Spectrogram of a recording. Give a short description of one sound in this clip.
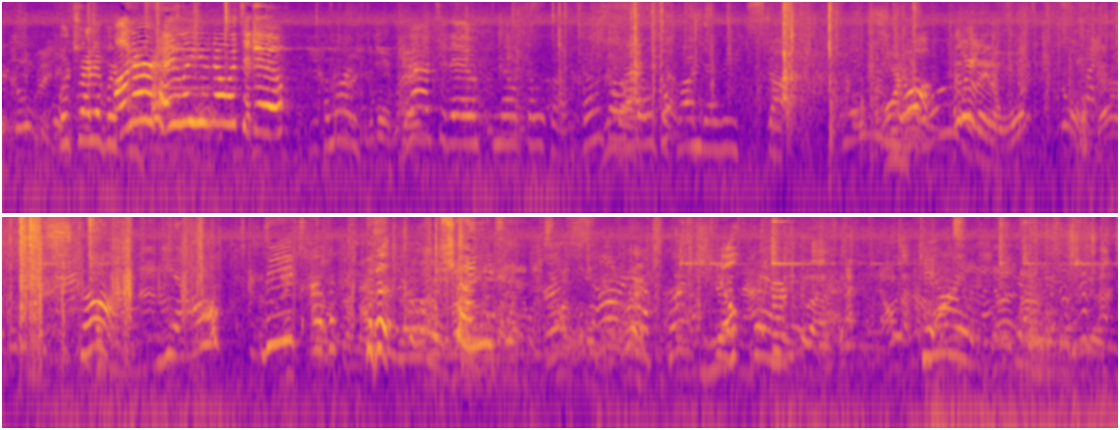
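Men talk and shout nearby, outdoors.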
